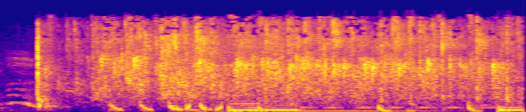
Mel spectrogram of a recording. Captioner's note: applause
